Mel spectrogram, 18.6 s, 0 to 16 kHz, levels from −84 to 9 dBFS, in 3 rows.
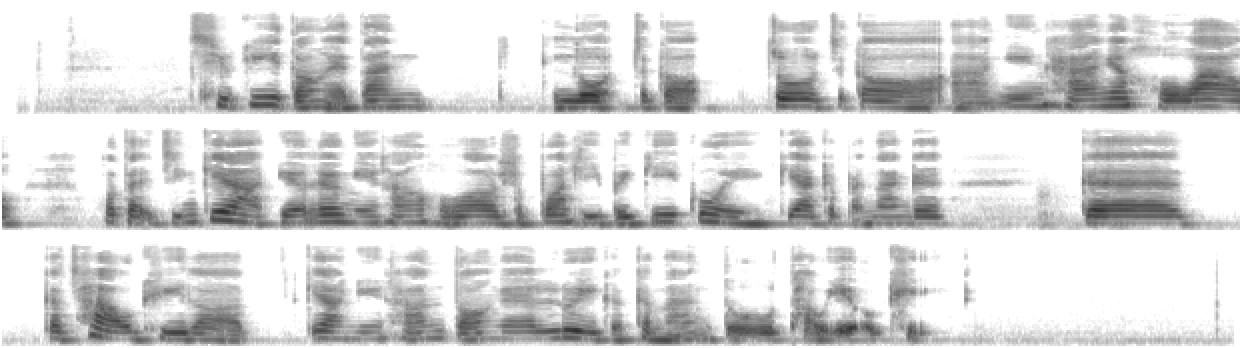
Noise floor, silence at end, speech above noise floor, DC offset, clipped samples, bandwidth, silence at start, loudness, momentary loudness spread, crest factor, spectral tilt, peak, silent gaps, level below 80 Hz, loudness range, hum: -64 dBFS; 1.55 s; 40 dB; under 0.1%; under 0.1%; 11.5 kHz; 0.95 s; -25 LUFS; 12 LU; 20 dB; -5.5 dB/octave; -4 dBFS; none; -72 dBFS; 3 LU; none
